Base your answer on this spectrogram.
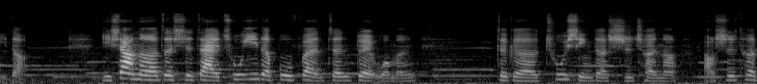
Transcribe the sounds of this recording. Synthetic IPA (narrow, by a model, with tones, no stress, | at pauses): d̪ə̰˧˩ | i˨˩ɕjɑ˥˩ŋnə˧ʈ͡ʂɤ˥˧ʂɻ̩˥˧t͡sa˥˩ɪʈ͡ʂʰu˥i˥d̪ə˨pu˥˧fə˨nʈ͡ʂə˥nt̪we˥˩ɪwʔɔ˨˩mə˦n | ʈ͡ʂɤ˥˩ɡə˩ʈ͡ʂʰu˥ɕi˧˥ŋd̪ə˧ʂɻ̩˧˥ʈ͡ʂʰə˧˥ŋnə˧ | lɑ̰˨˩ʊʂɻ̩˥˧t̪ʰɤ˥˩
